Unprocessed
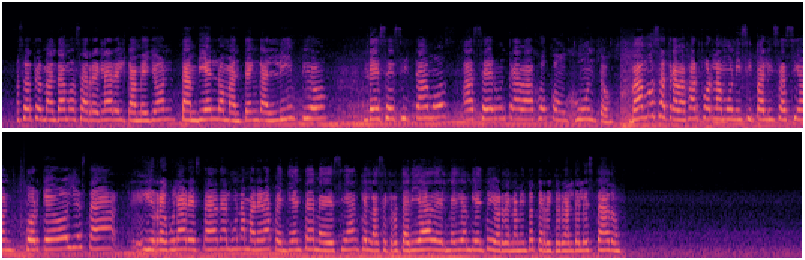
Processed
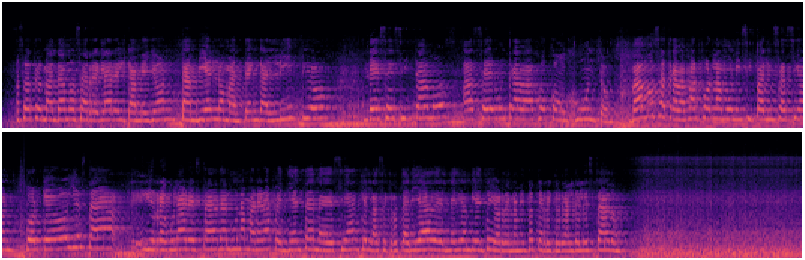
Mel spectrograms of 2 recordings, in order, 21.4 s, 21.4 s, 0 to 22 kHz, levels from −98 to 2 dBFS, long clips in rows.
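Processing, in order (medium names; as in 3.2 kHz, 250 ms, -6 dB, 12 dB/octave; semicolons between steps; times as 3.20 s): recorder AGC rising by 71 dB/s; on a send: feedback delay 89 ms, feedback 56%, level -12 dB; on the sum: trim -8.5 dB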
